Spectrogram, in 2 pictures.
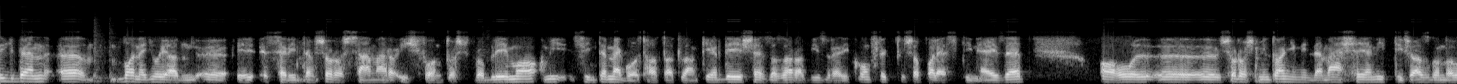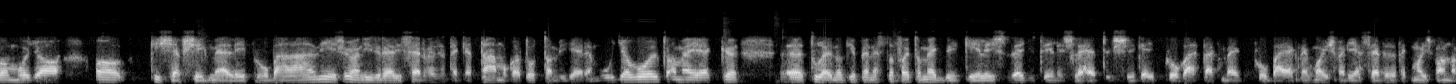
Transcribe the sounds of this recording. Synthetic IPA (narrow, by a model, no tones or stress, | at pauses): yɟbɛn | vɒnɛɟːo̞jɒn | sɛɾint̪ɛmʃo̞ɾo̞ʃsaːmaːɾɒiʃfo̞nt̪o̞ʃpro̞bleːmɒɒmisint̪ɛmɛɡo̞lt̪hɒt̪ɒt̪lɒŋkeːrd̪eːʃɛzɒzɒɾɒbizrɛɛːliko̞ɱflik̚t̪uʃɒpɒlɛst̪iːnɦɛjzɛt̪ | ɒɦo̞lː | ʃo̞ɾo̞ʃmint̪ɒɲːimind̪ɛmːaːʃhɛjɛnit̪ːiʃɒzd̪ɡo̞nd̪o̞lo̞mho̞ɟɒ | kiʃːɛpʃeːɡmɛlːeːproːbaːlaːlnieːʃo̞jɒnizrɛːlisɛrvɛzɛt̪ɛkɛt̪ːaːmo̞ɡɒt̪o̞t̪ːɒmiɡɛɾɛmoːɟːɒvo̞lt̪ɒmɛjɛk | t̪ulɒjd̪o̞ŋkeːpːɛnɛst̪ɒfɒjt̪ɒmɛɡbeːkeːleːʃt̪ɒzɛɟːyt̪eːleːʃlɛɦɛt̪øːʃeːɡɛit̪̚proːba̰ːlt̪aːkmɛɡproːbaːjːaːkmɛɡmɒiʃmɛɾijɛnsɛrvɛzɛt̪ɛkmɒiʃvɒnːɒk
